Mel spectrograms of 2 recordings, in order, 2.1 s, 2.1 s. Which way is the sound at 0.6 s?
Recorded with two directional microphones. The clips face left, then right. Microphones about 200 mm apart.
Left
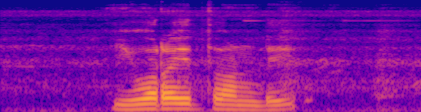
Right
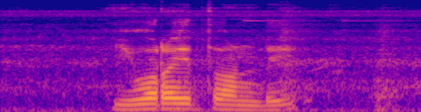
Centre (ahead or behind).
